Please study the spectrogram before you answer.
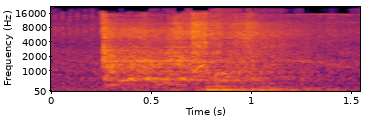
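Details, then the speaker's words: Nissan Skyline RB25DET first start after an engine swap, with no exhaust fitted and the blow-off valve blocked off: a brief starter crank, then the engine catches on the first try with a deep rising rumble. "It wants to start. wants to."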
